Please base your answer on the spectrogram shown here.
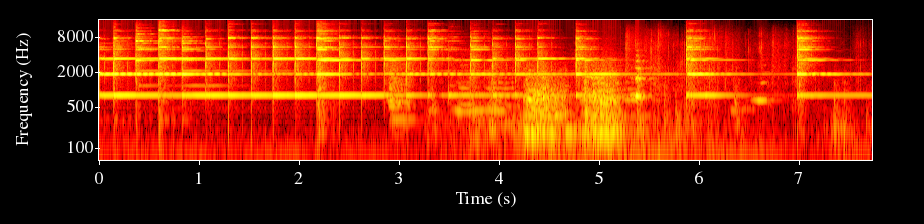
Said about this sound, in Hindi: हमारा हुक्म है आधी छुट्टी की घंटी बजा दी जाए।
